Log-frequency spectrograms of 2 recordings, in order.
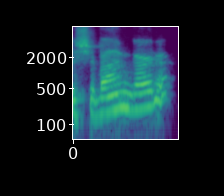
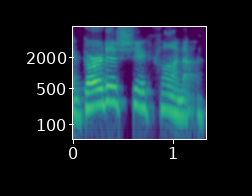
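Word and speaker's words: Garda Síochána: force what is it is it the Siobhan Garda it's a Garda shikhana which translates as Guardians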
